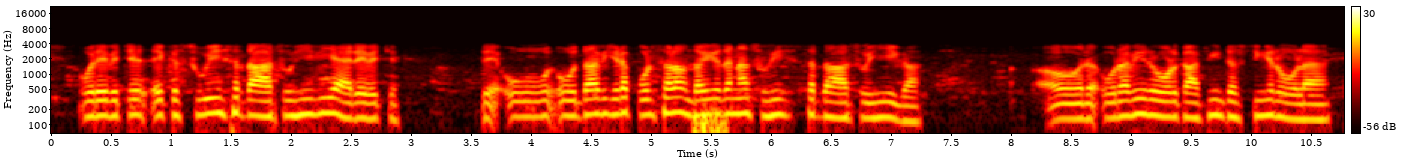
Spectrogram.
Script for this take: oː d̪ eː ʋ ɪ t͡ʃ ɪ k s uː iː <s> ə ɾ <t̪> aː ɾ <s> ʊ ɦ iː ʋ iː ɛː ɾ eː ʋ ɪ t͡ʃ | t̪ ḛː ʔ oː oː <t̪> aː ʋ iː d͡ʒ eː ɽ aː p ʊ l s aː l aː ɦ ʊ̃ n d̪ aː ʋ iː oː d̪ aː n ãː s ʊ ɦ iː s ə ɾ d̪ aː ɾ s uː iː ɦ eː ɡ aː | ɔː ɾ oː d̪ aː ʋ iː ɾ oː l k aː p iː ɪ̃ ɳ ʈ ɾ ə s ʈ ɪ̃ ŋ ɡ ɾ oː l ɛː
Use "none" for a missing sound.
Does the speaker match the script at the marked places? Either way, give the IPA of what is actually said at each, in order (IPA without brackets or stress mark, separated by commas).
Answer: s, d̪, s, d̪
